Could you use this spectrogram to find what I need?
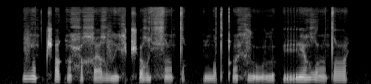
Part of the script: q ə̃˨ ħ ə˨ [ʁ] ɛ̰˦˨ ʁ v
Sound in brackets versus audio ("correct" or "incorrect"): incorrect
